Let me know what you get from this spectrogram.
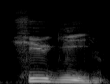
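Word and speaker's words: hygge: denmark you know very haggy like or huge she actually tells you how to pronounce it it's huge um h-e-w g-u-h so it looks more like huge or huge um and she goes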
